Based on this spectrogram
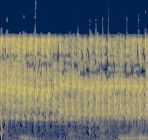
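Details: Lovebird singing for use as a training recording: a continuous, piercing, buzzy trill of rapid beats, steady and unbroken for the whole span, with a soft low hum near the end.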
